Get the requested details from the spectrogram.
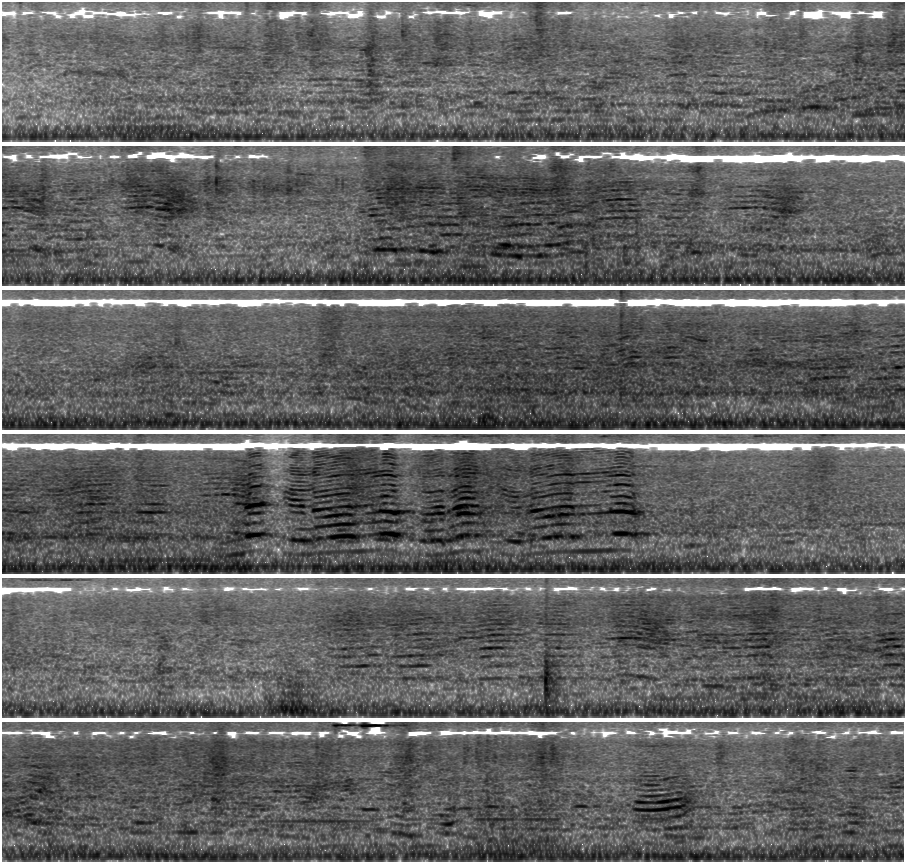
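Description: A knife slices through raw fish.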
